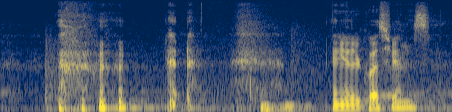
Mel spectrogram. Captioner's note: laughing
